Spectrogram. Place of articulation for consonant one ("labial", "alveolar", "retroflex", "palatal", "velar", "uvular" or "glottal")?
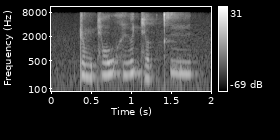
retroflex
